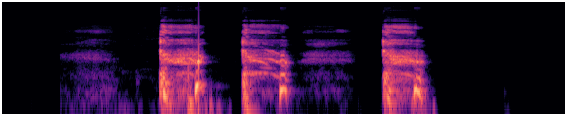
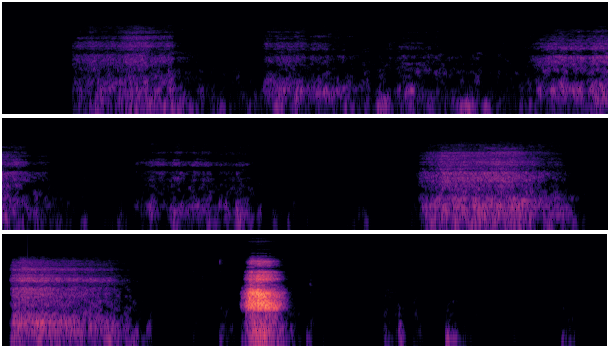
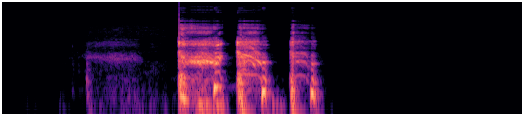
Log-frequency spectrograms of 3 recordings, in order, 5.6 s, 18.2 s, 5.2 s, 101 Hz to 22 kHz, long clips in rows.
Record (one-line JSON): {"three_cough_length": "5.6 s", "three_cough_amplitude": 32768, "three_cough_signal_mean_std_ratio": 0.33, "exhalation_length": "18.2 s", "exhalation_amplitude": 25990, "exhalation_signal_mean_std_ratio": 0.14, "cough_length": "5.2 s", "cough_amplitude": 32768, "cough_signal_mean_std_ratio": 0.32, "survey_phase": "beta (2021-08-13 to 2022-03-07)", "age": "45-64", "gender": "Female", "wearing_mask": "No", "symptom_none": true, "symptom_onset": "9 days", "smoker_status": "Never smoked", "respiratory_condition_asthma": false, "respiratory_condition_other": false, "recruitment_source": "REACT", "submission_delay": "1 day", "covid_test_result": "Negative", "covid_test_method": "RT-qPCR"}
